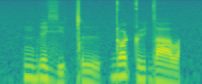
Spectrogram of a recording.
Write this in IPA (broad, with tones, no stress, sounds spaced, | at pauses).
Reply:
m b ɪ˥˧ zʲ ɨ˩˧ ǀ ɨ˧˩ | ɖ ɔ˥ ʈ y˧ d a˧˩ lˠ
